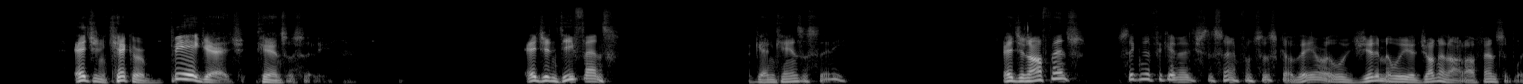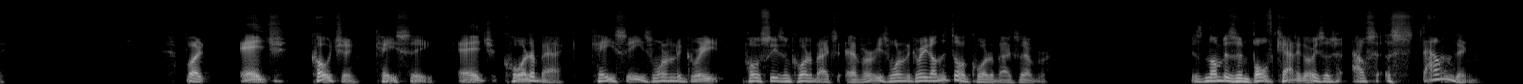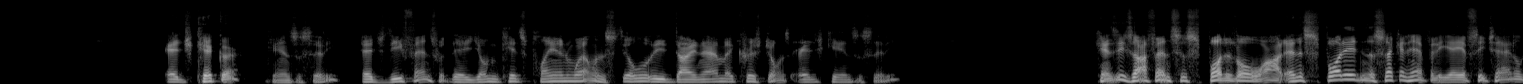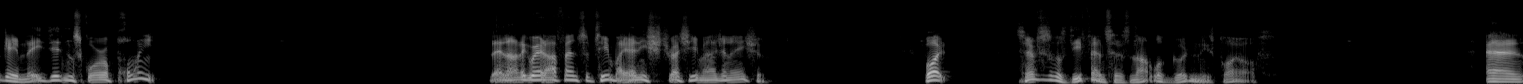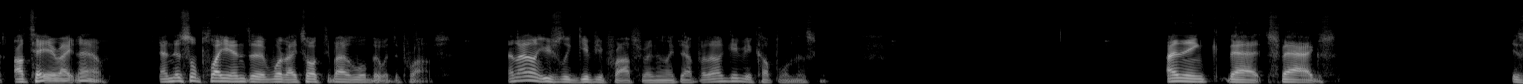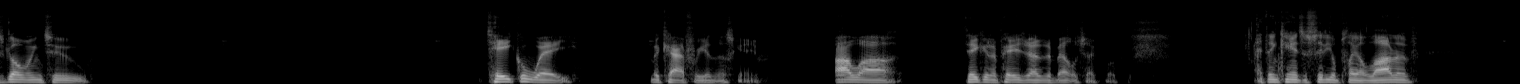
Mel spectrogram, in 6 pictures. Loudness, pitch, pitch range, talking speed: -30 LUFS, 125 Hz, 105-155 Hz, 130 wpm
